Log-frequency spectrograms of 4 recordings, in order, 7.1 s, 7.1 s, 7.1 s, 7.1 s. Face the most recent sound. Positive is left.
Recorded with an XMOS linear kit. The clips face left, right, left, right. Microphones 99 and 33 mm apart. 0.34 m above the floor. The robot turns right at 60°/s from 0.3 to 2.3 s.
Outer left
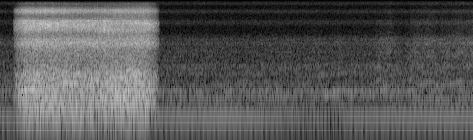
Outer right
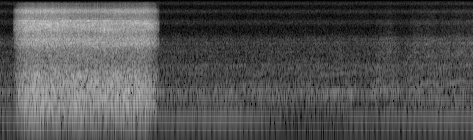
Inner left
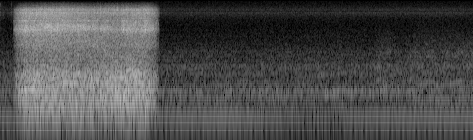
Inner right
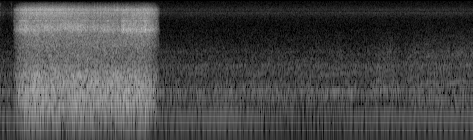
No sound to turn to.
